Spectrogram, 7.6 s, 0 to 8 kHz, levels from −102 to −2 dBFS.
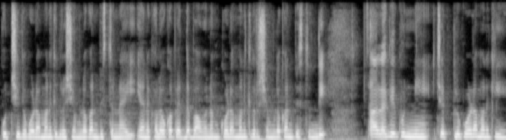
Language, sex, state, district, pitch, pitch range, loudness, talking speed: Telugu, female, Andhra Pradesh, Guntur, 190 Hz, 185-195 Hz, -13 LUFS, 165 wpm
